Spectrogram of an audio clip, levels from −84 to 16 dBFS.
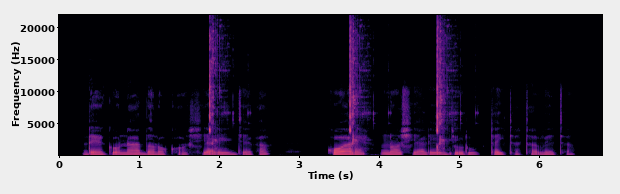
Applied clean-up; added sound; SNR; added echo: neural mask model Resemble Enhance denoiser.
